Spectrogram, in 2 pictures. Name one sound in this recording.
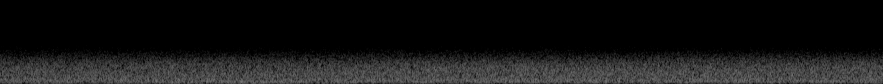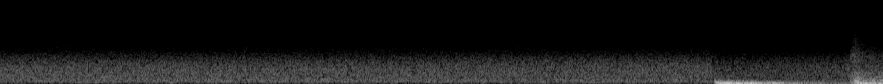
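Wind blows steadily through tall grass.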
